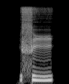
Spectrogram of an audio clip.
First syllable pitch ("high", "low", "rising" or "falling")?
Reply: high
